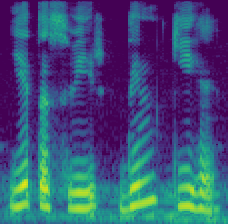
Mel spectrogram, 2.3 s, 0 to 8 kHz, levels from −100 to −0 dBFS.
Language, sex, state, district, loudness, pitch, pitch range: Hindi, female, Assam, Kamrup Metropolitan, -15 LUFS, 240 Hz, 215-255 Hz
